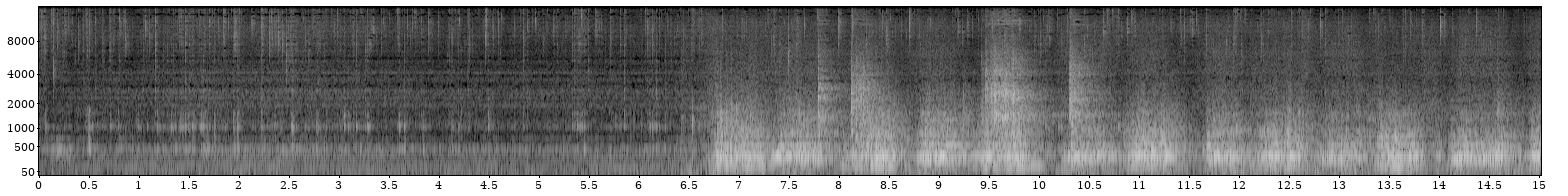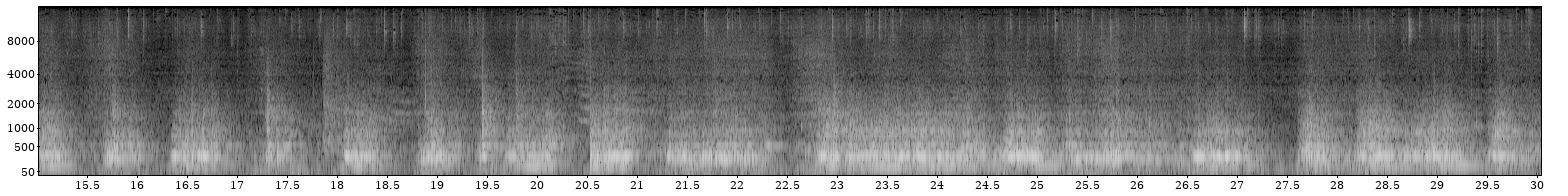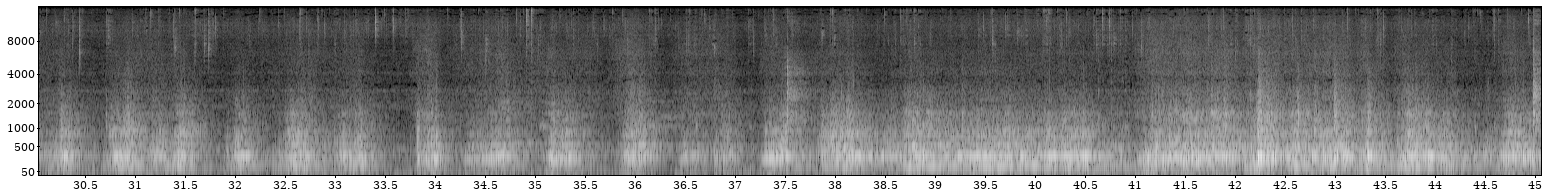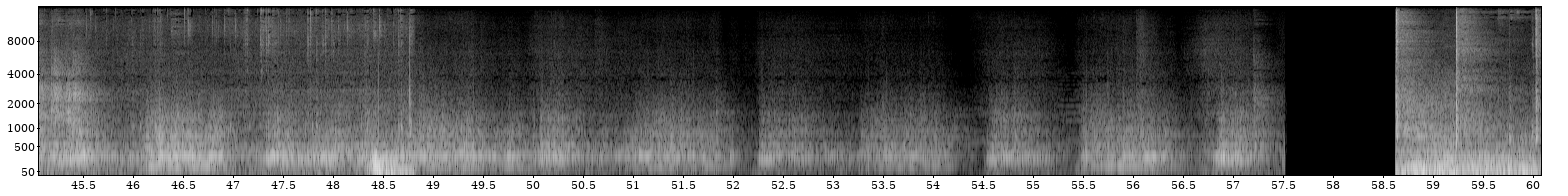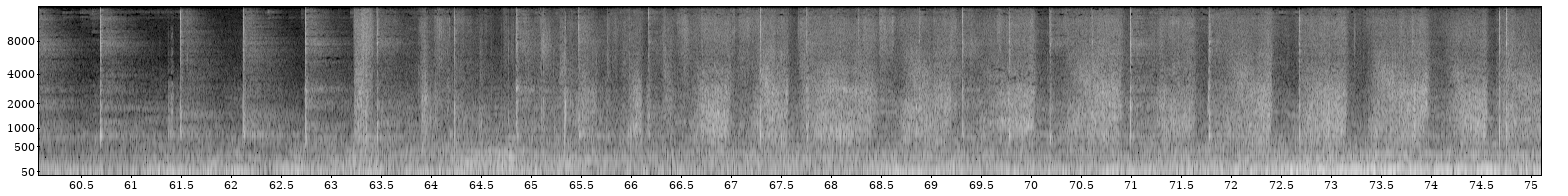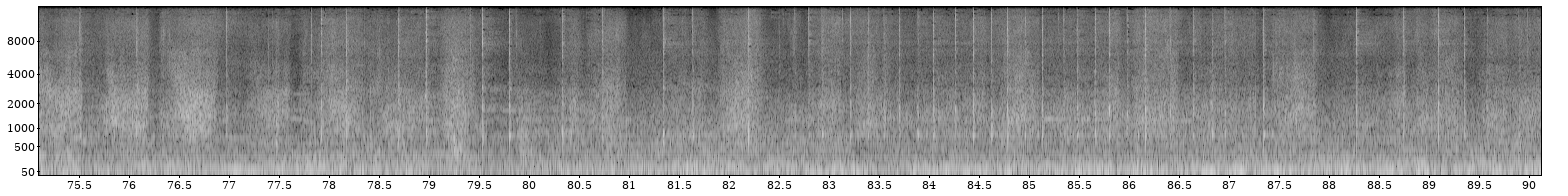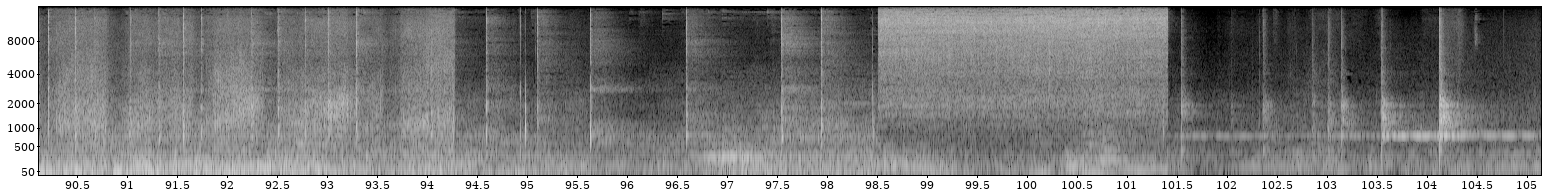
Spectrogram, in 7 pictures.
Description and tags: Sonic Postcard AMSP Jiabo Andrés
SonicPostcard, CityRings, AusiasMarch, Barcelona, Spain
